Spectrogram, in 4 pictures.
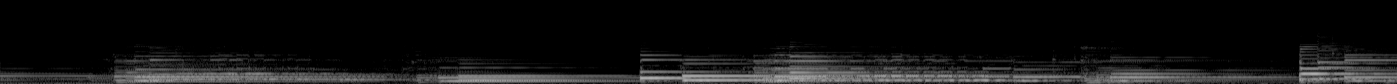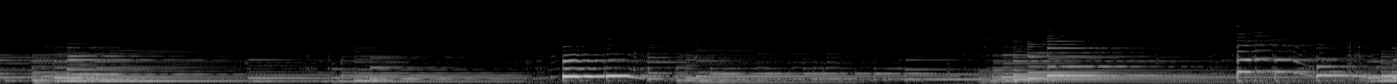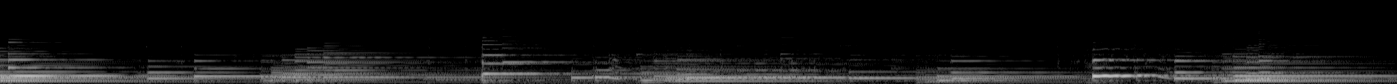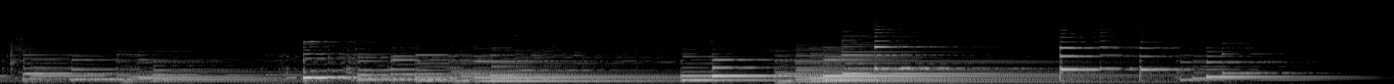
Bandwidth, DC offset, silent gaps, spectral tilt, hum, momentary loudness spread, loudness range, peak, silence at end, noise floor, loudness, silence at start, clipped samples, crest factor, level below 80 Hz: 5.8 kHz; under 0.1%; none; -10 dB/octave; none; 18 LU; 9 LU; -12 dBFS; 0.55 s; -60 dBFS; -30 LUFS; 0 s; under 0.1%; 18 dB; -64 dBFS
